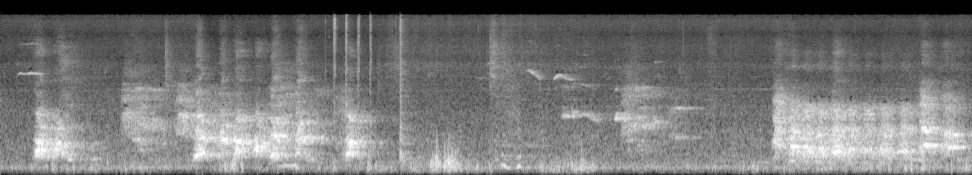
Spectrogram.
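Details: Brown brindle Mastiff mix at the Devore animal shelter; bursts of harsh, rapid barking, about four barks a second, separated by quieter pauses, with people talking and kennel clatter in the background.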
